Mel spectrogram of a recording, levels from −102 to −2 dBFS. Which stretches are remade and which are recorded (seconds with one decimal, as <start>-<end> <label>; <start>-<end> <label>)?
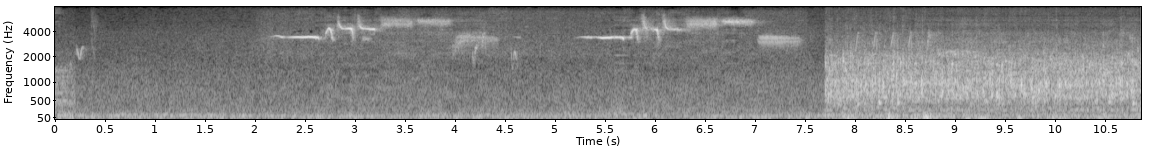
0.0-2.6 recorded; 2.6-4.3 remade; 4.3-5.6 recorded; 5.6-6.9 remade; 6.9-8.6 recorded; 8.6-10.9 remade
